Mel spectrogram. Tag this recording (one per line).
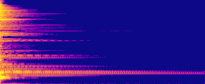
cymbal
perc
percussion
ride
